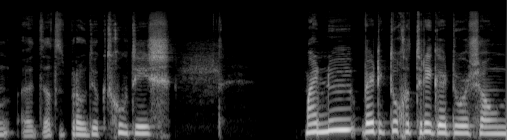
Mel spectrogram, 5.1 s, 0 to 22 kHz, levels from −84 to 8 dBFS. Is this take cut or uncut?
uncut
